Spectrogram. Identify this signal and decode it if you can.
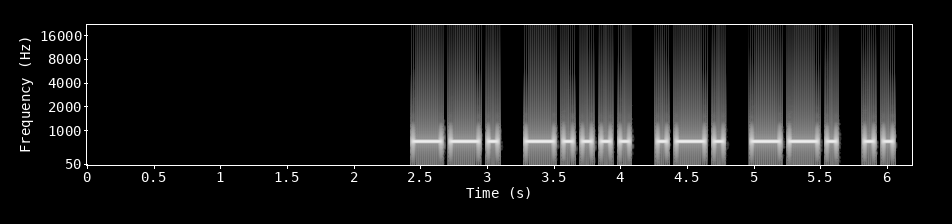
Morse code, heard as a keyed tone, about 17 wpm, 700 Hz. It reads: G6RGI
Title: DXCC-100 Call Signs - 5 Characters - Repeated 2x - 17wpm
